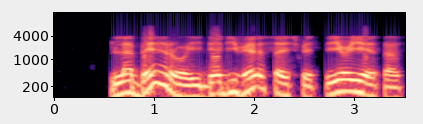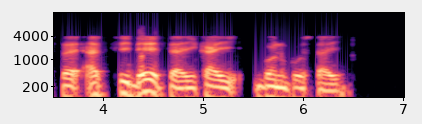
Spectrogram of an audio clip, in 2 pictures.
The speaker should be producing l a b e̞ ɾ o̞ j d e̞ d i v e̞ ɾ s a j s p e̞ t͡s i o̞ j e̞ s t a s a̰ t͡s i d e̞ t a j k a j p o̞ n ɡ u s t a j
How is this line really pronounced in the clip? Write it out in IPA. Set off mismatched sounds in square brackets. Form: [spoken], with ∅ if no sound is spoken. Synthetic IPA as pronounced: l a b e̞ ɾ o̞ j d e̞ d i v e̞ ɾ s a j s p e̞ t͡s i o̞ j e̞ s t a s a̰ t͡s i d e̞ t a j k a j [b] o̞ n ɡ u s t a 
